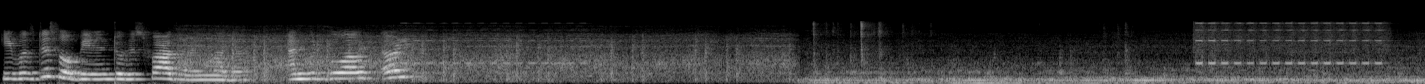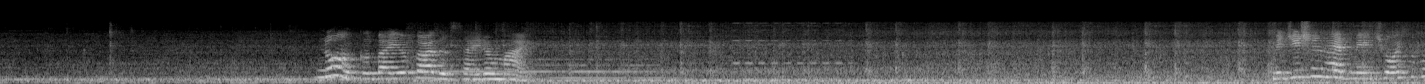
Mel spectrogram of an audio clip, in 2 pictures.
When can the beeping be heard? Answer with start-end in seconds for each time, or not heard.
4.0-6.0, 11.9-13.9, 21.6-22.8.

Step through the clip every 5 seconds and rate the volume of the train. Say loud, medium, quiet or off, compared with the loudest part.
medium, medium, medium, loud, loud, loud.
